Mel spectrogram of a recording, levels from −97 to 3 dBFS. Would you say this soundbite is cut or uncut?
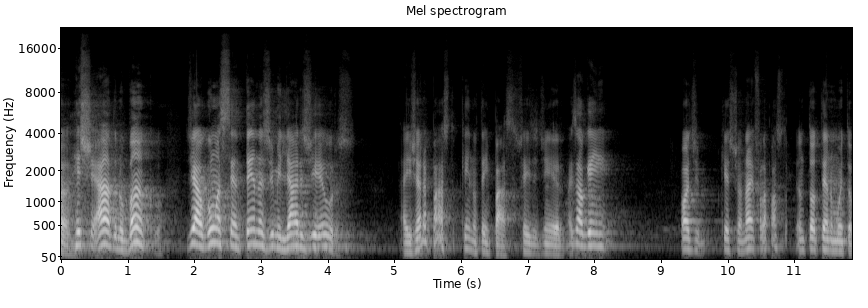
cut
